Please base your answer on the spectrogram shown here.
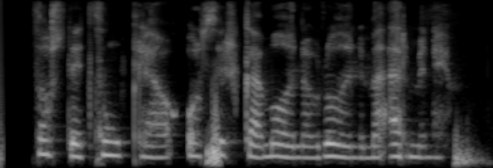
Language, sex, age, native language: Icelandic, female, 13, Icelandic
